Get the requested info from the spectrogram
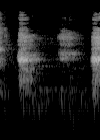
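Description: A man breathing hard after exercise: two heavy breaths, the second fainter.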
